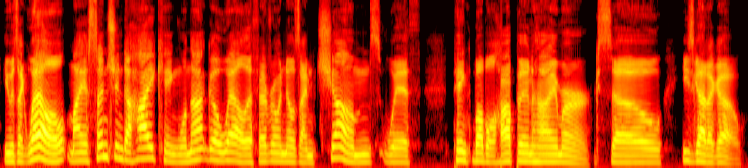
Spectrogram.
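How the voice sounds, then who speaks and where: Higher-voiced man riffing, close and dry. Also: unhurried, a bit bright, smooth, dry recording. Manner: joking, riffs in imagined quotes. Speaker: podcast co-host. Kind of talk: casual comic retelling.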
